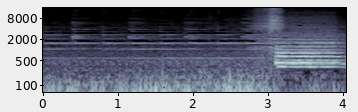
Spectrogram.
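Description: A crossing bell rings rapidly.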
